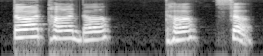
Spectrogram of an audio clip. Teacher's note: त जीभ हमारी दांतों के बीच में आती है · इनका उच्चारण अगर आप देखोगे तो त, थ, द, ध, इन चारों को बोलो, स को बोलो, तो इसमें हमारा जो दांत हैं उनका इस्तेमाल होता है, यानी हमारी जो जीभ है वो हमारे दांतों को टच करती है, स्पर्श करती है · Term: दंत्य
